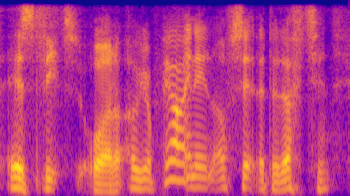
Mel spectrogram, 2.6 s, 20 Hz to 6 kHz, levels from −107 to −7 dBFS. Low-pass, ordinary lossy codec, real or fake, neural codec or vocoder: 5.4 kHz; none; fake; codec, 16 kHz in and 24 kHz out, 0.4 kbps, LongCat-Audio-Codec, four codebook decoder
